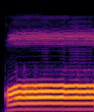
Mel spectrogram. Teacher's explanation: الحرف الثاني ألف، الحرف الثالث فاء، يبقى قا مفتوحة بعدها ألف ممدودة بعد الألف فاء ساكنة، يبقى حرف مد جاء بعده ساكن وهذا الساكن غير مشدد، إذن سأمد حرف المد وهو الألف ست حركات ويسمى مد لازم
